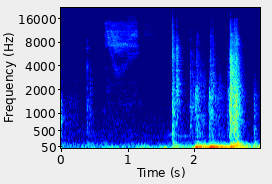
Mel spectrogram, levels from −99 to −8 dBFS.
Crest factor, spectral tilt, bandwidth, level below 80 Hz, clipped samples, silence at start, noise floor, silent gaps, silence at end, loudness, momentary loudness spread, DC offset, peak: 16 dB; -4.5 dB/octave; 11.5 kHz; -38 dBFS; under 0.1%; 1.55 s; -70 dBFS; none; 0 s; -41 LUFS; 23 LU; under 0.1%; -20 dBFS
